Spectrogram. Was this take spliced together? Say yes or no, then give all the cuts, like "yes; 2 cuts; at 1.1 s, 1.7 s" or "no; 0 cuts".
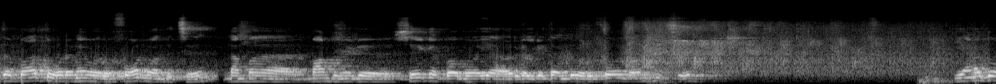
yes; 1 cut; at 2.2 s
